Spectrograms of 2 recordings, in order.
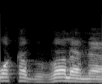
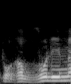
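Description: First: "ظلم" as ẓalamaa with a stretched ending; all a-vowels on "ظلم", last one held; active vowelling. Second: "ظلم" as ẓulima; u then i on "ظلم"; passive vowelling. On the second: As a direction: read "ظلم" as passive ẓulima, short ending. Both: Shown as a demonstration. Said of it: "معنى كلمة".

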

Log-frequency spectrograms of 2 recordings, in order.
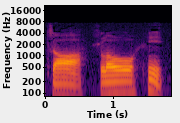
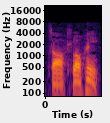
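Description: First: "Za lo hi" very slow, every syllable stretched; slow model word. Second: Said in the usual way. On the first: Shown as a demonstration. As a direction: drag out "Za lo hi" for the class. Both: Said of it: "I'll go back and pronounce them".

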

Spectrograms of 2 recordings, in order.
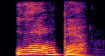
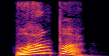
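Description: First: Said in the usual way. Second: "Лампа" with pitch swooping high, questioning; checking question. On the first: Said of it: "ответила я". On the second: A narrator's reading. Husband checking it's his wife, "Лампа" as a high-swung question. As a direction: ask "Лампа" incredulously, pitch arching up and down. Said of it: "уточнил муж".

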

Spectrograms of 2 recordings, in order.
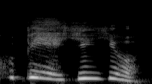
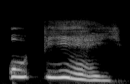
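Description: First: High, slow rasping plea; hoarse plea. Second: High, louder rasping cry; hoarse shout. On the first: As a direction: beg hoarsely, drawing it out. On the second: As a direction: rasp it out loud, desperate. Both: Acted. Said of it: "прохрипела Ларри".

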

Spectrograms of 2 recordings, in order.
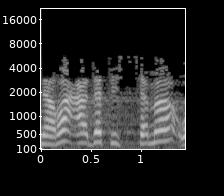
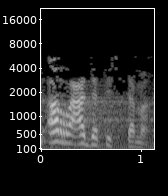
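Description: First: Slow, emphatic رعدت starting straight on RA; correct form without hamza. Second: أرعدت with an added a-, pitched up; wrong form with hamza. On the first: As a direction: say رعدت slowly, no leading a-. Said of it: "هنا يريد منا أن نفرق". (نطق رعدت ببطء بلا همزة في أولها) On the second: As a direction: begin أرعدت on a glottal AR-. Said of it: "غلط". (نطق أرعدت بهمزة زائدة في أولها) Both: Shown as a demonstration.

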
